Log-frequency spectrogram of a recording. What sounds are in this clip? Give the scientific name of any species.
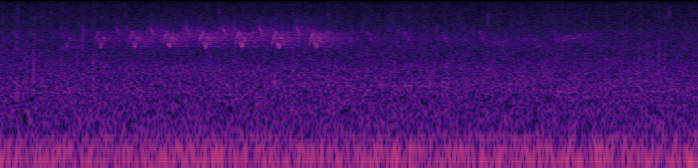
Seiurus aurocapilla, Setophaga caerulescens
